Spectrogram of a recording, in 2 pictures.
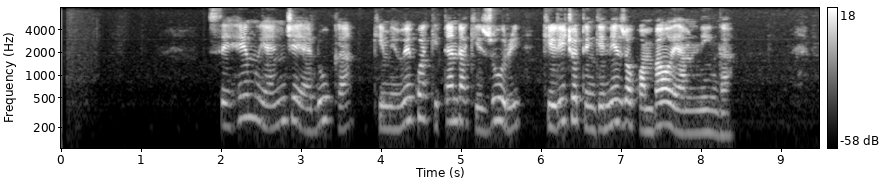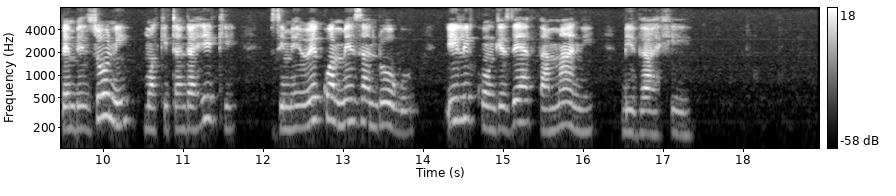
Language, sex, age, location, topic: Swahili, female, 18-24, Dar es Salaam, finance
